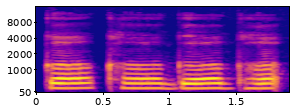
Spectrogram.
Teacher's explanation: And answer is D, कंठ। क वर्ग का उच्चारण स्थान कंठ होता है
